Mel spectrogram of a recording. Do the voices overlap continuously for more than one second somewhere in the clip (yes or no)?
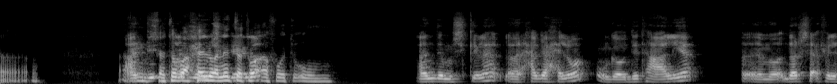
yes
